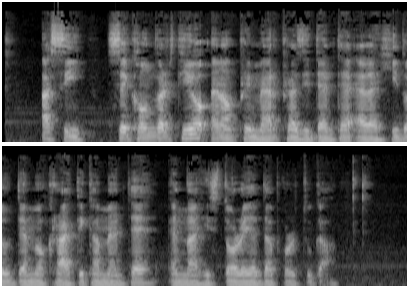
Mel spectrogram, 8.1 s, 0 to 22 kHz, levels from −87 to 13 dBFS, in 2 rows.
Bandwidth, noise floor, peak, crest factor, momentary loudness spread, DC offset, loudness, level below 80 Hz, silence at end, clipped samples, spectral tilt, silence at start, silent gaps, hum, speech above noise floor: 16.5 kHz; -40 dBFS; 0 dBFS; 20 dB; 16 LU; under 0.1%; -18 LUFS; -44 dBFS; 0.4 s; under 0.1%; -3 dB/octave; 0.05 s; none; none; 21 dB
